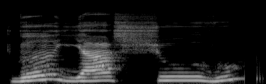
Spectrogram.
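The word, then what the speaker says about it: וַיָּשֻׁבוּ: V'yashuvu. And notice that the beit doesn't have a dagesh, so typically going to be pronounced as a V sound.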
